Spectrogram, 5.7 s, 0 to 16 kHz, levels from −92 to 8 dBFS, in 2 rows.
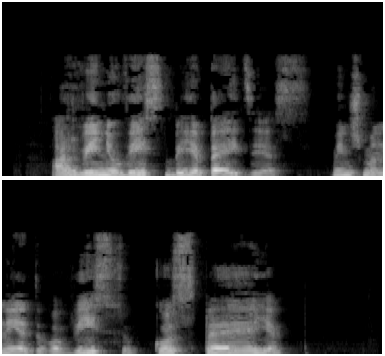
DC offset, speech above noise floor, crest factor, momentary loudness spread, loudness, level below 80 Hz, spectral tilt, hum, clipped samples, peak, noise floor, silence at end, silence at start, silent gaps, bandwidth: under 0.1%; 59 dB; 20 dB; 13 LU; -22 LUFS; -76 dBFS; -5.5 dB/octave; none; under 0.1%; -2 dBFS; -80 dBFS; 0.75 s; 0.4 s; none; 11.5 kHz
